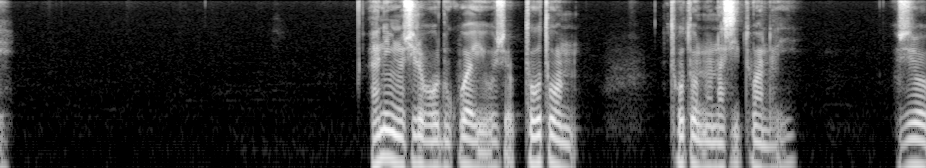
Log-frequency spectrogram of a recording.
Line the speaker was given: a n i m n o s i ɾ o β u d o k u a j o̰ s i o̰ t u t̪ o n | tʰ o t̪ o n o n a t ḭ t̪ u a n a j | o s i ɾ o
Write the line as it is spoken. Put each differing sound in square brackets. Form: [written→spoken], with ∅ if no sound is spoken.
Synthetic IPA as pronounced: a n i m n o s i ɾ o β [u→o] d [o→u] k u a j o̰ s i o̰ t [u→o] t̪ o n | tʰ o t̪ o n o n a [t→s] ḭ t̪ u a n a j | o s i ɾ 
